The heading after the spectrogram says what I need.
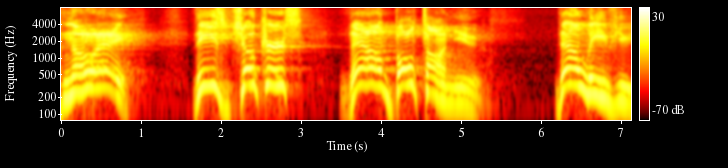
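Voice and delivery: high, drawn-out boast of loyalty; cocky protest. Retold or imitated. Peter vows loyalty to Jesus, scornful of the others, cocky protest. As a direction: protest it high, stretching out the key words.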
